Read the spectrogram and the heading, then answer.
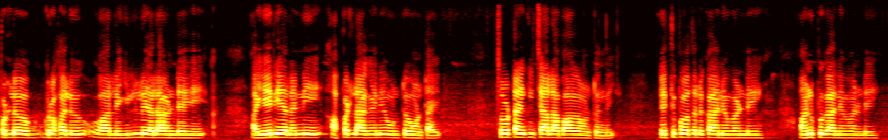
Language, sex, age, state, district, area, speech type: Telugu, male, 18-30, Andhra Pradesh, Guntur, urban, spontaneous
